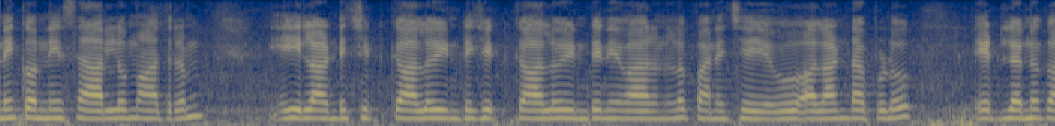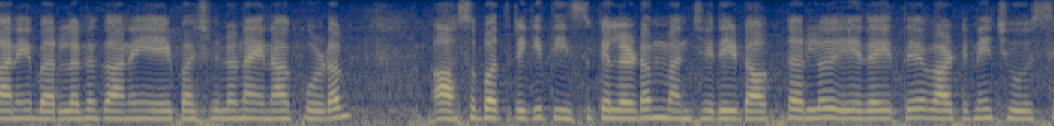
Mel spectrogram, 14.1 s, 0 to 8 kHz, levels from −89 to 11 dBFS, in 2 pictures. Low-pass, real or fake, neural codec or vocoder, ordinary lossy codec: none; fake; codec, 16 kHz, 4 kbps, FunCodec, trained on LibriTTS, 50 frames a second; none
